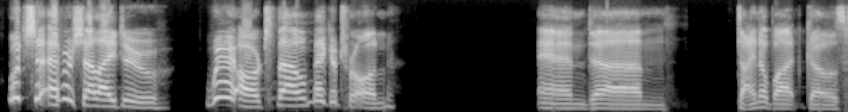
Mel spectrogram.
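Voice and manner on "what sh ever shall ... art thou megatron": put-on cowering scared voice, higher and louder. Retelling a scene where Dino Clone cowers: imitating Dino Clone cowering. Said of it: "cowers, and he's like".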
